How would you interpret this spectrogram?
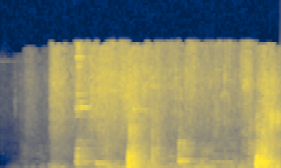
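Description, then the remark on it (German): The door of a sparse stone house being opened, with a couple of sharp knocks and rattles as it moves, set against a low, steady background hum. “öffnet die Tür zu seinem kargen Steinhaus.”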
